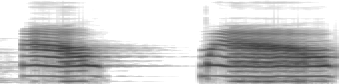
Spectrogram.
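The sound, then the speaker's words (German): A person imitates a cat with two drawn-out, tonal meows separated by a short pause, fairly loud, with no other sounds. “Ich kann, glaube ich, ganz gut eine Katze”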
